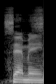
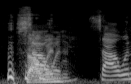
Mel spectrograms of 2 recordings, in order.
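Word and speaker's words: Samhain: know the god Sammy named him Sam which were bris pronouncing apparently first of all it's a mispronunciation and second of all he wasn't a god it's a holiday right okay soand I saw one is the correct pronunciation and it's this season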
